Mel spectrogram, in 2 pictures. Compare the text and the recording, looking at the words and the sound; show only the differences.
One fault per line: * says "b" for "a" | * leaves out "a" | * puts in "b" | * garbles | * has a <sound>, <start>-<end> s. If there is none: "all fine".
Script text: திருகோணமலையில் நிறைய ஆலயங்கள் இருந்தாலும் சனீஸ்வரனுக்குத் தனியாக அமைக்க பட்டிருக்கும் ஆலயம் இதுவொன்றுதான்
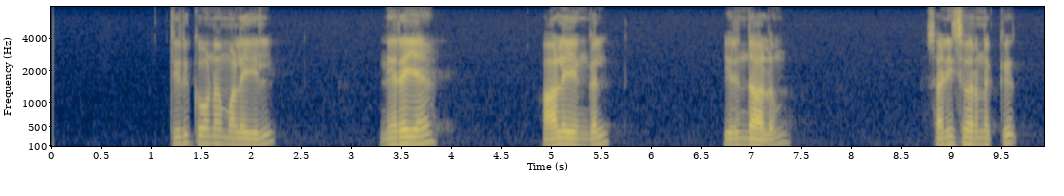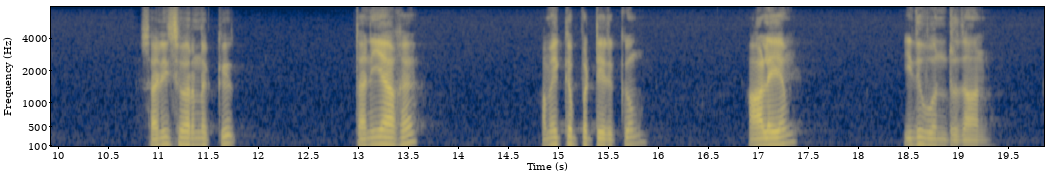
* puts in "சனீஸ்வரனுக்குத்"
